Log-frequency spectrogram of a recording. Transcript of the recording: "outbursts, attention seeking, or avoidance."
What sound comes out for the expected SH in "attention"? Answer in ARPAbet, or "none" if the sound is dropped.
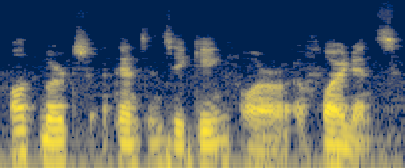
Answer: S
